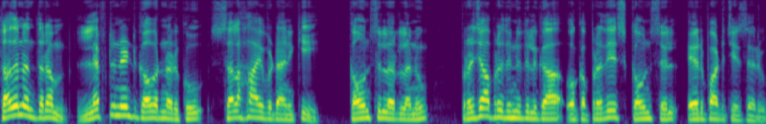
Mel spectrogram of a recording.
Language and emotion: Telugu, neutral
